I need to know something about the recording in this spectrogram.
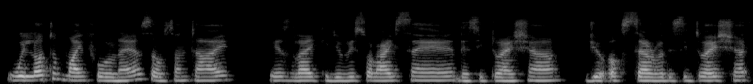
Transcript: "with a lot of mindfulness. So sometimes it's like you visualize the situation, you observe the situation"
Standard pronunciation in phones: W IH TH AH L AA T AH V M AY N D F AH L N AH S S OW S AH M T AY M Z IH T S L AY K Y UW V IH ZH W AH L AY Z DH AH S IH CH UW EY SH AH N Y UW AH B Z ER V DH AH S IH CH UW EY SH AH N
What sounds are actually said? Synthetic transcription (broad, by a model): W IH L AA T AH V M AY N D F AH L N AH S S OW S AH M T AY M IH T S L AY K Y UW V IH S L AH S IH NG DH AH S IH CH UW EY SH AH N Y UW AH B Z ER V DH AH S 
